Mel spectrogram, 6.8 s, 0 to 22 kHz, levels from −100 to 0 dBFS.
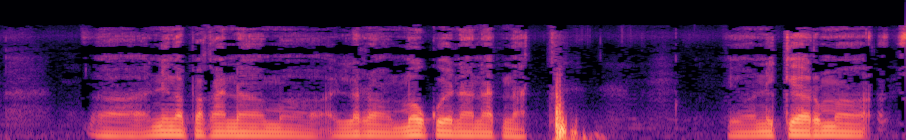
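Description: Throughout the speech, MP3 compression is likely at work: nothing survives above 11.4 kHz, and weak frequency lines flicker in and out, giving a plainly audible watery swirl that fits a bitrate around 48 kbps. A simple low-pass filter would dull the top without that swirl.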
